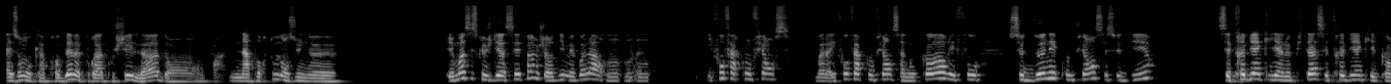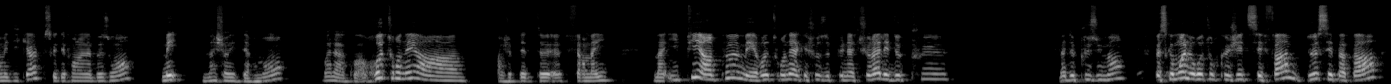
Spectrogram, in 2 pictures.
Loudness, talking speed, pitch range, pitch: -29 LUFS, 265 wpm, 170-250 Hz, 215 Hz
